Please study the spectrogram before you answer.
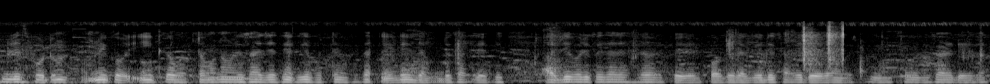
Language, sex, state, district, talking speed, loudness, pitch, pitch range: Hindi, male, Madhya Pradesh, Umaria, 170 wpm, -26 LUFS, 105 Hz, 100-110 Hz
